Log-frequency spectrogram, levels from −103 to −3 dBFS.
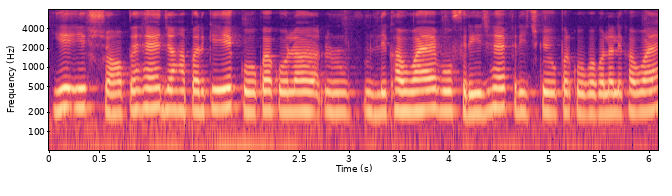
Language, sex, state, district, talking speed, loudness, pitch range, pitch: Hindi, female, Chandigarh, Chandigarh, 225 wpm, -14 LUFS, 205-220 Hz, 210 Hz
